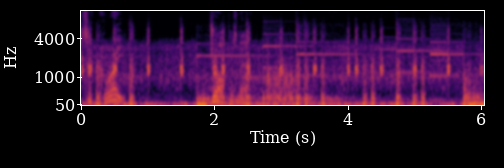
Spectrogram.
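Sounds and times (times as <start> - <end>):
speech: 0.1 - 0.9, 1.9 - 3.3
sparse bell-like chiming melody in a UK-made music track: 1.7 - 6.0.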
